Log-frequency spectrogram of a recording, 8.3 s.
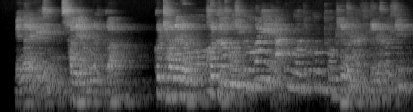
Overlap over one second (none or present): present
